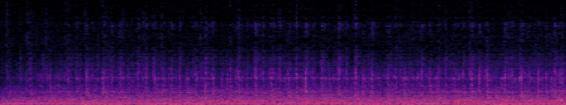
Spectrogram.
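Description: Vintage Dutch-made PDF metal lathe running on a worn, dodgy drive belt gives a steady, loud mechanical whir with a fast, even rattling pulse and no pauses.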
